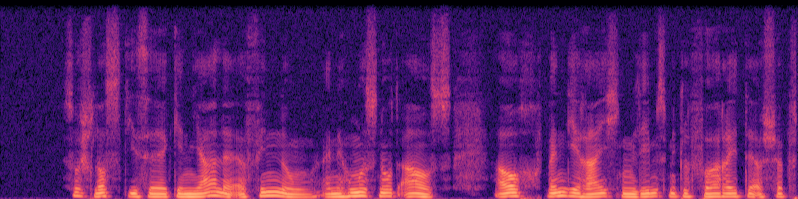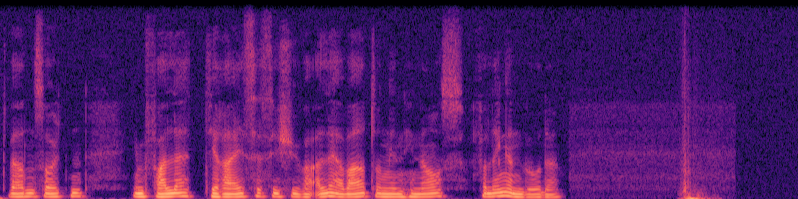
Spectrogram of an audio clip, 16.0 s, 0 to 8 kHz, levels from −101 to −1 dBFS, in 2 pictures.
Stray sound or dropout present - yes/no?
yes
